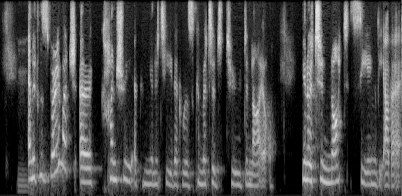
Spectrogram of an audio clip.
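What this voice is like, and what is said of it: South African English accent. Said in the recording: “as you can hear by my accent, I am not American or Australian. I grew up as a white South African”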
